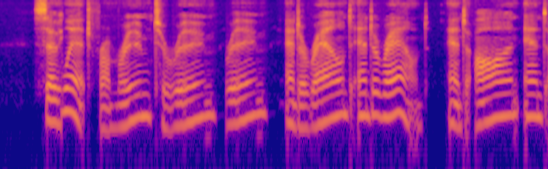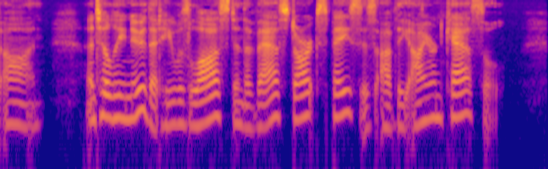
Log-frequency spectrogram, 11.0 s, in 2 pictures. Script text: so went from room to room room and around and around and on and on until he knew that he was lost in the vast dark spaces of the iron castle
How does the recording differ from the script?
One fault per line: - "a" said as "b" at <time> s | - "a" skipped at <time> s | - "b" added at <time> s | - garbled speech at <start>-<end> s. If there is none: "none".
none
